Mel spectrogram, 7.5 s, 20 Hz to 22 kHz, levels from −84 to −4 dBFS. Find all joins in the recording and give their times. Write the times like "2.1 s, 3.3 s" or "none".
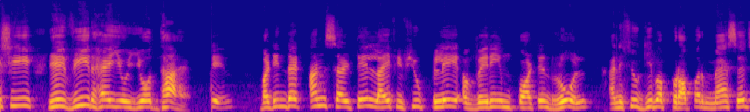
2.0 s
